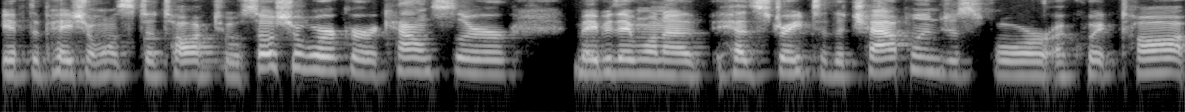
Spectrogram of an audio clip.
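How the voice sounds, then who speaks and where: This woman has a medium pitch and speaks with an Alabama accent. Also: quiet background. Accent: Southern US (Alabama). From Alabama, US South. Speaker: nurse and healthcare director. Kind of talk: interview conversation.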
